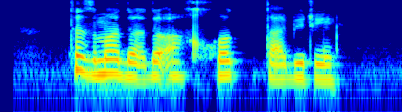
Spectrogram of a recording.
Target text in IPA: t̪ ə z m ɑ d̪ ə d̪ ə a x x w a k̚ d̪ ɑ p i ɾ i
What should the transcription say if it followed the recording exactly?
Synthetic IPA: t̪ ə z m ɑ d̪ ə d̪ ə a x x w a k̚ t̪ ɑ b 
